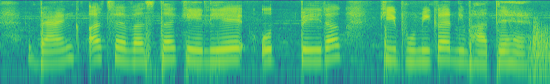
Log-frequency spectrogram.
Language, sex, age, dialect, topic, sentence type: Hindi, female, 18-24, Marwari Dhudhari, banking, statement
